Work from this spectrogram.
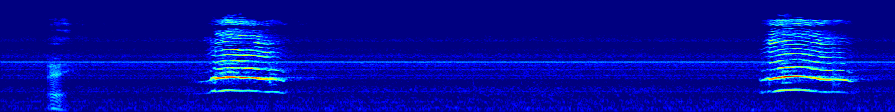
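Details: A red fox gives two drawn-out, wavering screams several seconds apart, each under a second, outside a bedroom window.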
